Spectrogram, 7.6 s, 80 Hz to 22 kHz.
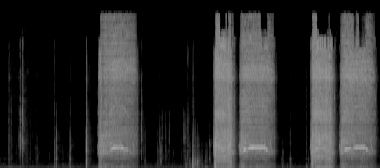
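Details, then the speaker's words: Metabo SSD 18 LTX 200 BL 18V impact driver, previously fitted with a new switch, run unloaded: short bursts of harsh rattling hammering with a rising whine. It impacts with no load; a gearbox fault and a failed top needle bearing are suspected, not confirmed. "When we first switched it on, she was impacting with no load. So I'd say this here needle bearing up the top might be gone."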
